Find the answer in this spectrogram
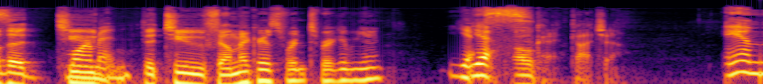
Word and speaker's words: Brigham: Bingham Young. Yeah, Yeah. you said BYU before, right? Yeah. Brigham.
